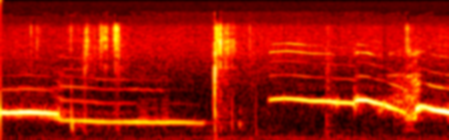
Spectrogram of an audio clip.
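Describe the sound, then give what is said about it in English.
A dog howling in a restaurant as it jumps onto a diner's lap: a long, faint, steady tone, a short break with a small knock, then a second, higher tone that wavers and falls. “Glare at the dog, jumping on my lap and howling like a banshee.”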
